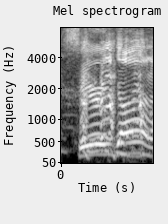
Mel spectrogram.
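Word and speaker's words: Ciryl Gane: I'll take Peter Yan and Cereal Gone. – He called him Cereal. He said Siri Gone. I said Siri Gone. – He pronounced the man's name as Cereal.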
